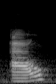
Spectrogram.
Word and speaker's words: Ao: so as far as the traditional pronunciation of how that's spelled, it's Ao. It is Ao. Okay. Yeah, so it's Owl the Dawn Sky.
